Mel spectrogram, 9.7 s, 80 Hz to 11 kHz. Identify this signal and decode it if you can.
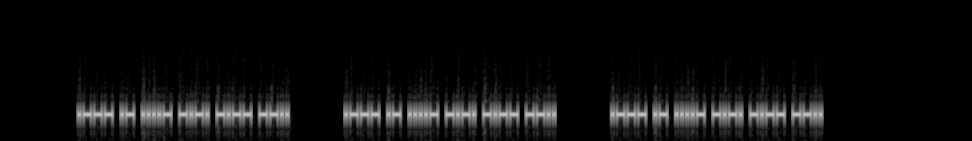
Morse code, heard as a keyed tone, about 46 wpm, 700 Hz. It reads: JA4CYZ JA4CYZ JA4CYZ
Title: DXCC-100 Call Signs - 6 Characters - Repeated 3x - 45wpm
